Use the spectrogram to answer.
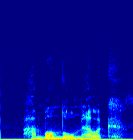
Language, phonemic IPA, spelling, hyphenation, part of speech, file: Dutch, /aːˈmɑn.dəlˌmɛlk/, amandelmelk, aman‧del‧melk, noun, Nl-amandelmelk.ogg
- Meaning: almond milk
